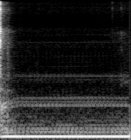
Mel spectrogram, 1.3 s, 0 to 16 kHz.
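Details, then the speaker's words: Century repulsion-start induction-run 1/4 HP motor, roughly 100 years old, cleaned and serviced, on 230/240 VAC with no load: comes up at once to a steady even hum, no clicks or growl; about 3.5 A starting, 1.5 A running; healthy. "so what did that go up to i think it was i didn't quite catch that but i think it was about three and a half amps or something like that which is um very modest really for a motor that's that's starting"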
